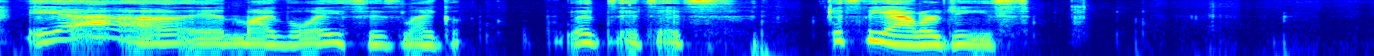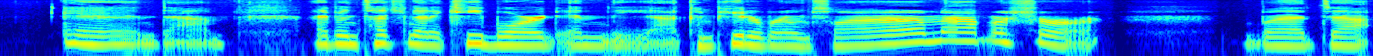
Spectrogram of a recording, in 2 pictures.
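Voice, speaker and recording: Hoarse woman, middle-aged, rambling to-camera vlog, dry close sound. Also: mid-range voice, a little mellow, dry recording. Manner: rambling, many fillers and restarts. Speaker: vlogger. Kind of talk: casual to-camera vlog with announcements.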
